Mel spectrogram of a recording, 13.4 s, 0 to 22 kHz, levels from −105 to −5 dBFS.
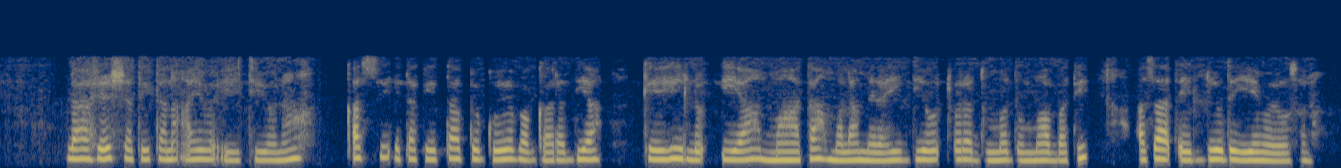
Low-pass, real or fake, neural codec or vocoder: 5.4 kHz; real; none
